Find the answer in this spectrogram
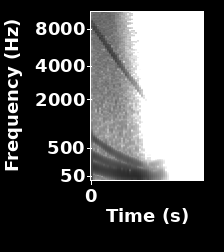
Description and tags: A simple bass/synth hit made with Logic's es2.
